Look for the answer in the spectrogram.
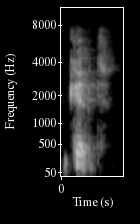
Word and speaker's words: Copt: So that the Gypt is Kipt. Gypt. – Yes. – That's how the Arabs pronounce it.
